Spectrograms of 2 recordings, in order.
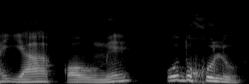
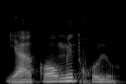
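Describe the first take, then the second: First: A glottal catch starts udkhulu as a separate word. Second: The words run together without the glottal catch. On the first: "यहाँ पे असल में था" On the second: "हमज़ा से पहले वाला हर्फ है उसको हमज़ा के बाद वाले हर्फ से मिला के पढ़ना है"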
